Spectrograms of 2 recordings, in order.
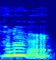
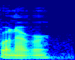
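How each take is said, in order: First: Voice crack. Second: Said in the usual way. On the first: Real, not acted. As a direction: voice cracks on whatever. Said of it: "Voice crack". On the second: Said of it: "Voice crack, whatever".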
